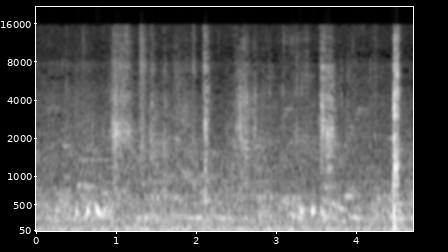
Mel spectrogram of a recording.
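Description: Pigeon squabs of a fancy breed coo softly, with a few low throaty calls and faint chirps over quiet background noise, no voices.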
